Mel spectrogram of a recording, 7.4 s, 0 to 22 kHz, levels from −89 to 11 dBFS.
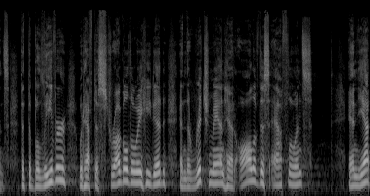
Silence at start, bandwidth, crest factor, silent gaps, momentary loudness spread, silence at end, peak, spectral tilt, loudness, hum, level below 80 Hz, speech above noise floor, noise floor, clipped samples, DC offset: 0 s; 18 kHz; 18 dB; none; 11 LU; 0 s; -14 dBFS; -5 dB/octave; -32 LUFS; none; -74 dBFS; 33 dB; -65 dBFS; under 0.1%; under 0.1%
